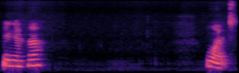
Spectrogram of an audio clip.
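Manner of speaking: ordinary talk, nothing marked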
